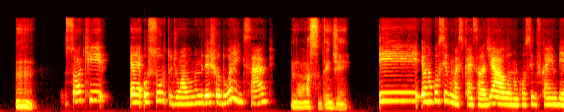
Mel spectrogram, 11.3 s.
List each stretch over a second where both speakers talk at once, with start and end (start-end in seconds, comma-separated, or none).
none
